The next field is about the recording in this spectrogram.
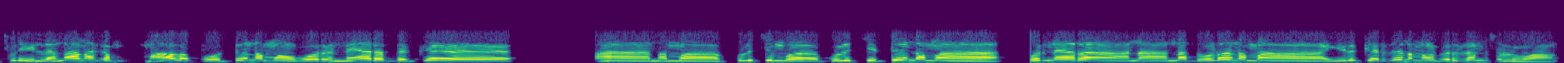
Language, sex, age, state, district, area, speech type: Tamil, male, 60+, Tamil Nadu, Pudukkottai, rural, conversation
